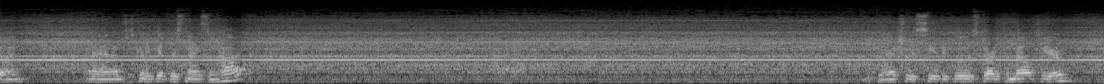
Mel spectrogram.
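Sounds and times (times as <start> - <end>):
heat gun blowing air: 0.0 - 11.0.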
